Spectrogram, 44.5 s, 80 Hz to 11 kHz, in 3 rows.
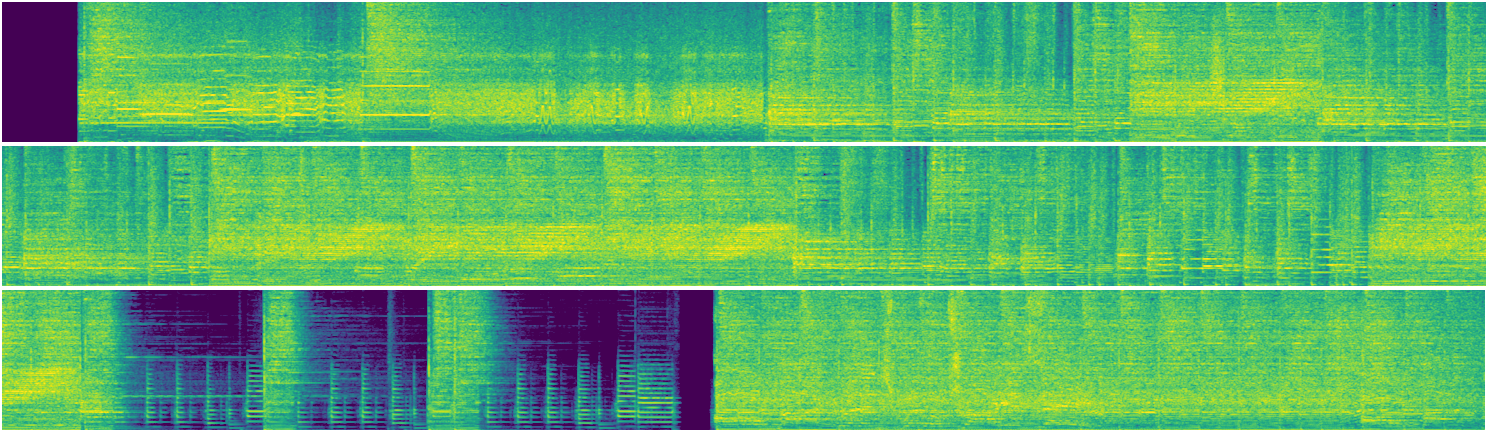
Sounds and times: Music: 0.8s - 44.5s.

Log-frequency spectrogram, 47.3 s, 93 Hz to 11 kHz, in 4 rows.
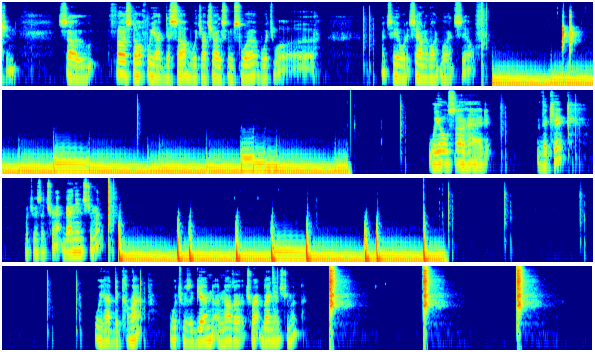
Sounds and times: Speech: 0.0s - 0.3s, 1.2s - 6.4s, 7.6s - 9.7s, 20.3s - 21.6s, 22.5s - 23.3s, 24.1s - 25.8s, 37.3s - 41.6s
Music: 9.8s - 18.8s, 26.0s - 32.6s.

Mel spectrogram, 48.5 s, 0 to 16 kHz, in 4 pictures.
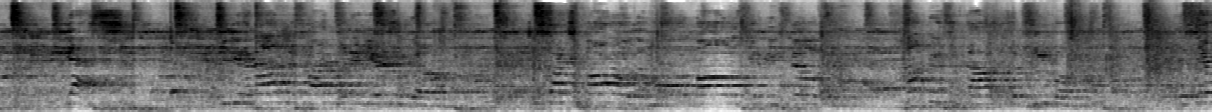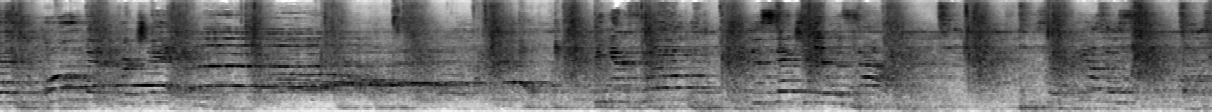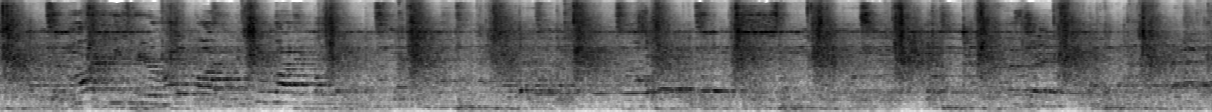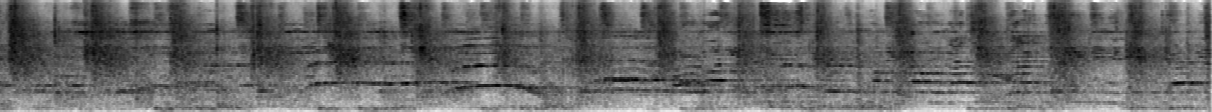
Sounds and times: Crowd: 0.0s - 48.4s.

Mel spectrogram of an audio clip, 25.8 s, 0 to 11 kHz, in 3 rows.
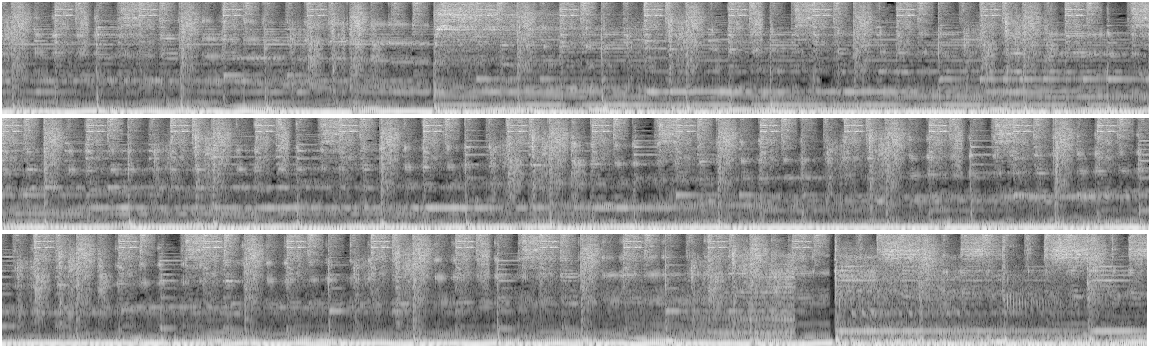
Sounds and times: Trance music: 0.0s - 25.7s.

